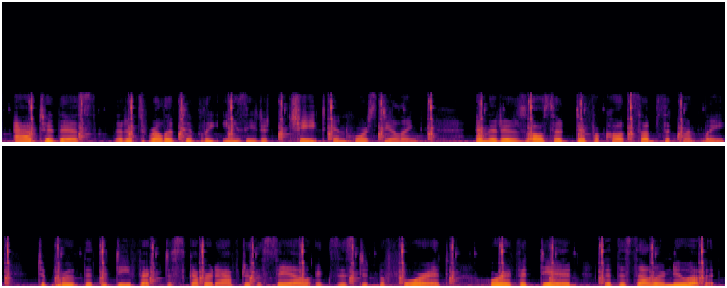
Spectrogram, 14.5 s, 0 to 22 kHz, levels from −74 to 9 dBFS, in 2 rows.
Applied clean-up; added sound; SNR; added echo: none; Tick-tock; 11 dB; none.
